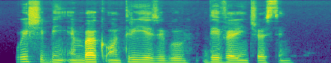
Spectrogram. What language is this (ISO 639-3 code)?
pcm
